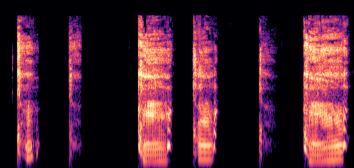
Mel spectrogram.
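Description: Six coughs in about four seconds, alternating short bursts with longer voiced, groaning coughs.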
